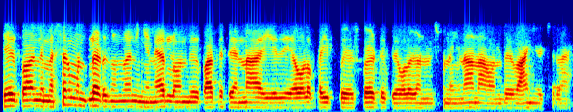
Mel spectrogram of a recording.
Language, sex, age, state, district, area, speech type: Tamil, male, 18-30, Tamil Nadu, Sivaganga, rural, conversation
